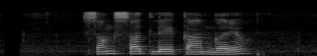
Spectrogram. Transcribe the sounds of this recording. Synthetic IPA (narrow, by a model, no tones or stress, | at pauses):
sʌŋsʌd̪lekamɡʌɾjo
